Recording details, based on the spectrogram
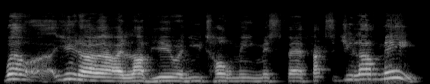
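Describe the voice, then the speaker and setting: Man playing a nervous lovestruck gentleman, lighter voice. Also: on the high side, animated, normal speed, close to an everyday voice. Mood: ardent, flustered. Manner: hesitant, stammering. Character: nervous, ardent young gentleman suitor. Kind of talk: amateur play read-through. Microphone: video call.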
